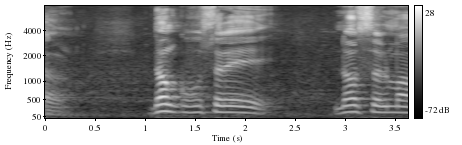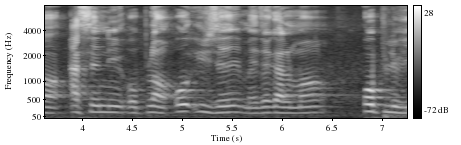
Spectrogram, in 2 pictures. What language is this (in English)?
French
